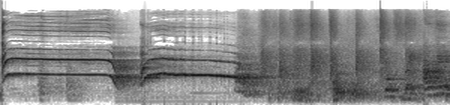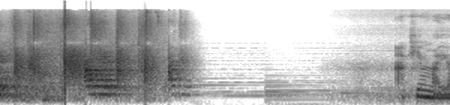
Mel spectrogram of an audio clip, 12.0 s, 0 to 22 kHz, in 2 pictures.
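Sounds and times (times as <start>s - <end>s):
high-pitched screams: 0.0s - 3.6s.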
